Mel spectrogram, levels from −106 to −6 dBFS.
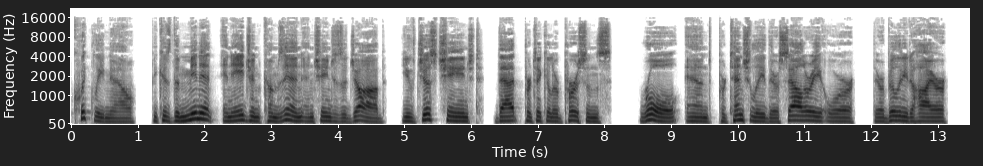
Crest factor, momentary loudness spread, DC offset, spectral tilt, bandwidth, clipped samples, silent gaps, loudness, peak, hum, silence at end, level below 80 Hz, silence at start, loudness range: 16 dB; 10 LU; under 0.1%; -5.5 dB/octave; 16.5 kHz; under 0.1%; 0.97-1.19 s, 4.73-4.92 s, 6.19-6.31 s, 8.11-8.49 s, 11.76-12.01 s; -21 LUFS; -4 dBFS; none; 0.35 s; -60 dBFS; 0.05 s; 2 LU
